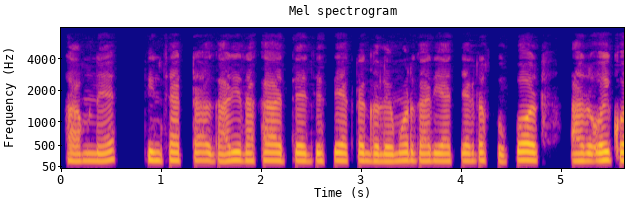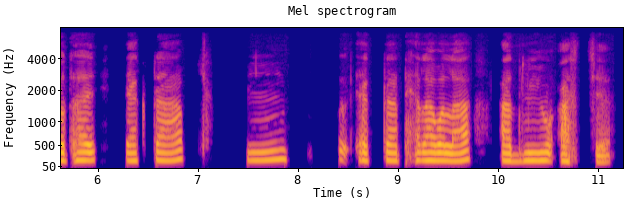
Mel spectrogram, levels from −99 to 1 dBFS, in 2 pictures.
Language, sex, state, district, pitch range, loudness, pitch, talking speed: Bengali, male, West Bengal, Malda, 160-175 Hz, -19 LUFS, 170 Hz, 115 wpm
